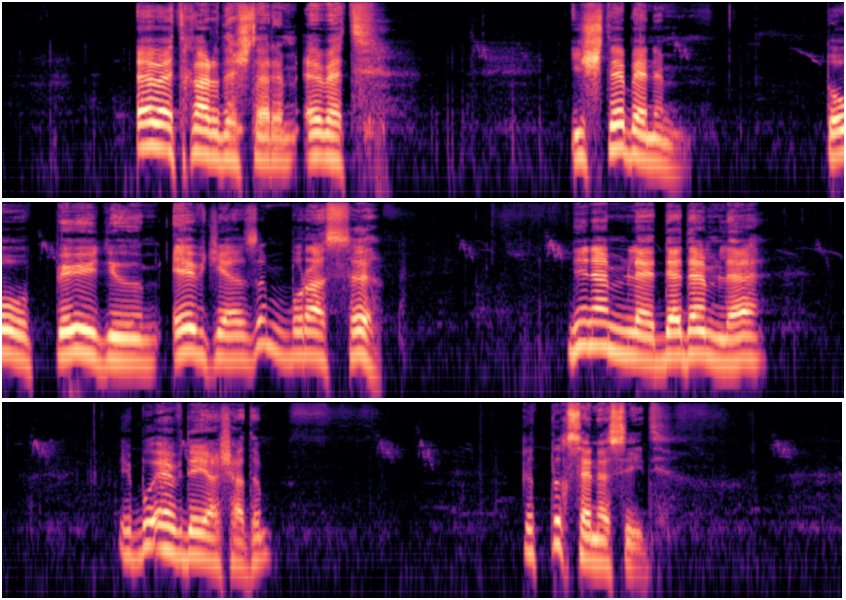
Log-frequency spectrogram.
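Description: An elderly man speaks calmly and close to a microphone, in short phrases with pauses.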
